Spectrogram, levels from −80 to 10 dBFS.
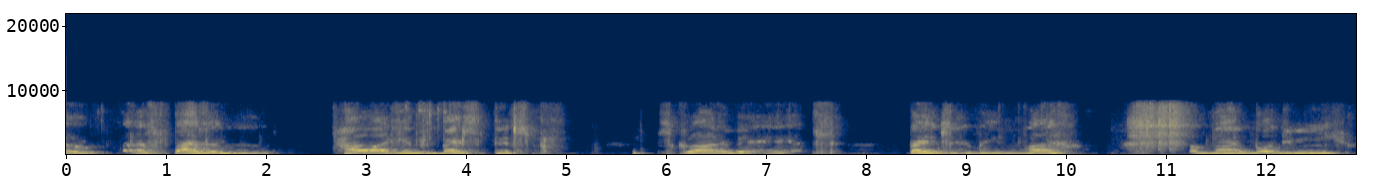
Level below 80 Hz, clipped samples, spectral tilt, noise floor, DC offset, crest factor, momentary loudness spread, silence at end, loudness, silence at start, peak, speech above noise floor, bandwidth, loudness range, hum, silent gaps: -58 dBFS; under 0.1%; -4.5 dB/octave; -63 dBFS; under 0.1%; 18 dB; 19 LU; 0.05 s; -19 LUFS; 0 s; -2 dBFS; 44 dB; 8.6 kHz; 5 LU; none; 2.43-2.65 s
